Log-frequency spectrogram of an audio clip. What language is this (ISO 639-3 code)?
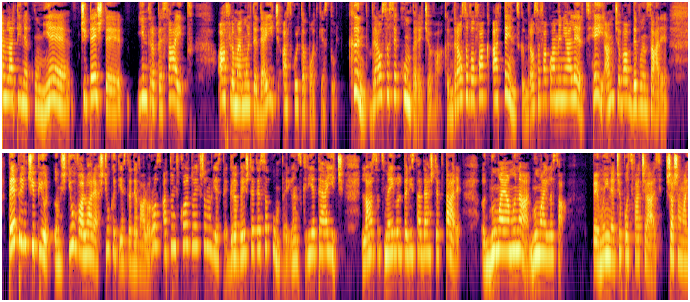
ron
